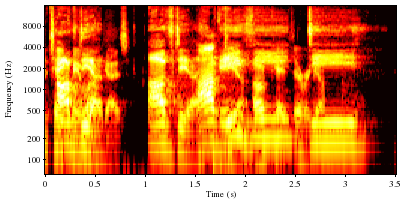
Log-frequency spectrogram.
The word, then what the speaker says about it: Avdija: But it's actually he also, just don't look at it, just hear it. Avdia. Yeah. Great. I can say just Avdia. don't read it. That's what's going to throw us off.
